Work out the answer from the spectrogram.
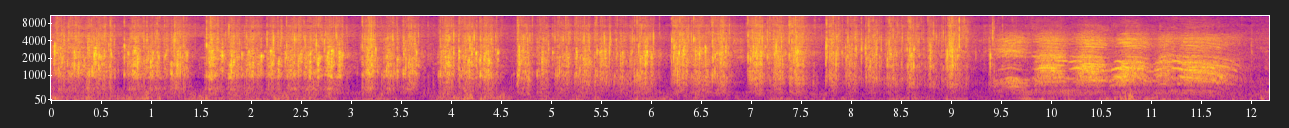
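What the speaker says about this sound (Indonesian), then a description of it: "Tepuk pramuka 3 kali." Scout troop crowd performs the tepuk pramuka clap at a madrasah leadership camp, loud sharp rhythmic claps in three sets with shouted chanting, ending in a cheer.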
